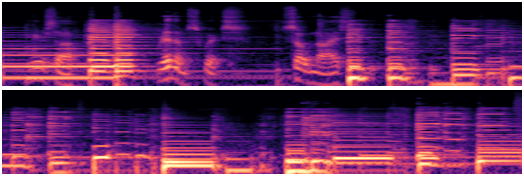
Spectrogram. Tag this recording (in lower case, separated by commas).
speech, strum, music, plucked string instrument, musical instrument, guitar, electric guitar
